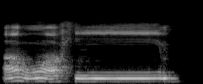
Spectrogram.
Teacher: Nah, jadi di sini ada mad tabi'i yang kemudian disukunkan gitu, yang menjadi Ar-Rahim, maka disebut dengan mad arid disukun gitu. Jadi mad yang disukunkan sehingga panjang bacanya sekitar 4-6 harokat.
